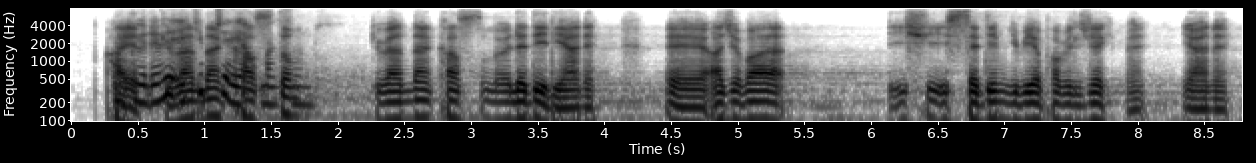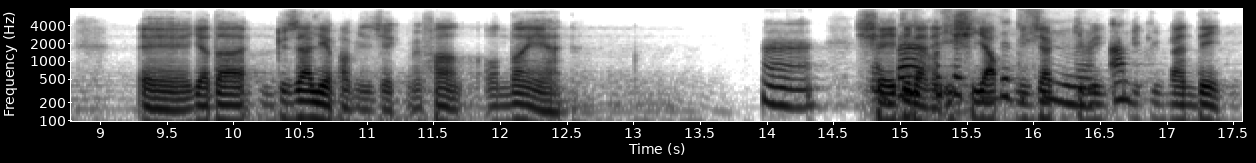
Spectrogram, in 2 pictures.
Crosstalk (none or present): present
